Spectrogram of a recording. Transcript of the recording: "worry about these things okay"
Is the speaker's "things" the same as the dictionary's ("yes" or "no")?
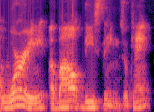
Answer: yes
